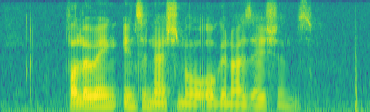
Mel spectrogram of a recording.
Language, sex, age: English, male, 22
